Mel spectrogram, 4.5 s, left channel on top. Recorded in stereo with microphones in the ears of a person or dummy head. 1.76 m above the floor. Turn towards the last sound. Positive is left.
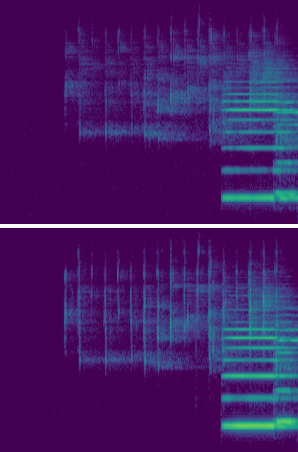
turn(degrees=-55)  # may be behind; listen again after turning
